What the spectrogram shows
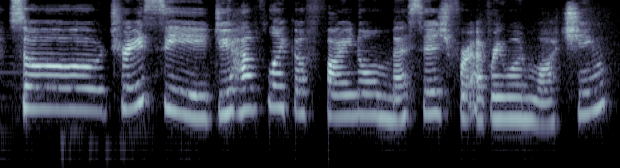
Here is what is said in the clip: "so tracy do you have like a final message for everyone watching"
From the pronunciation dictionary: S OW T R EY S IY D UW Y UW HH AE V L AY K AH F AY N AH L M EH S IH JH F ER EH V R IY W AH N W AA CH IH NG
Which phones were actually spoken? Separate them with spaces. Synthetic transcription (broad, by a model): S OW T R EY S IY D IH Y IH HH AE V L AY K AH F AY N L M EH S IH ZH F ER EH V R IY W AH N W AA CH IH NG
